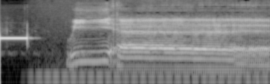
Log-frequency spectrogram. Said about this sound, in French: Vous pouvez toujours me laisser un message, et s'il est intéressant, je vous rappelle vite, c'est promis. Je crois que ça se passe après le bip ou un truc dans le genre, c'est bientôt à vous.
